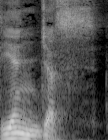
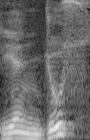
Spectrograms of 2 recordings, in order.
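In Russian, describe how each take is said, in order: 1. Гласный после 'nj' — 'a'. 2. Гласный после 'nj' — 'u'. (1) "с фатхой" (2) "с даммой"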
